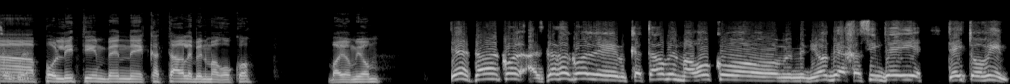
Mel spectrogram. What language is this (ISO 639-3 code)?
heb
